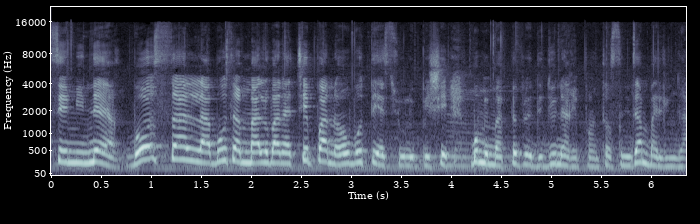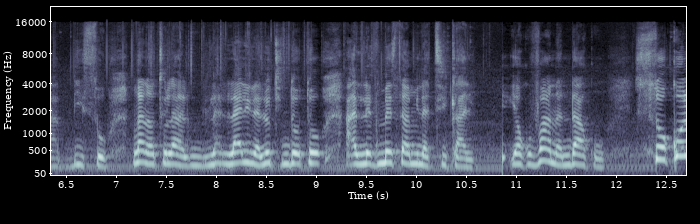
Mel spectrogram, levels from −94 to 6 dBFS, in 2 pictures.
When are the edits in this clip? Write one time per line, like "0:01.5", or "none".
0:10.9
